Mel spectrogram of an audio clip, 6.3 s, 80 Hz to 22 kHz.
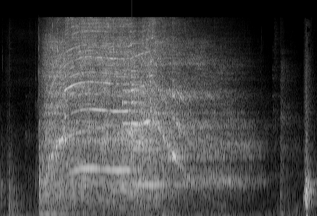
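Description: DeWalt miter saw starting about a second in and cutting a 45-degree angle through a wooden baseboard, then spinning down with a falling whine that fades out over the next few seconds.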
